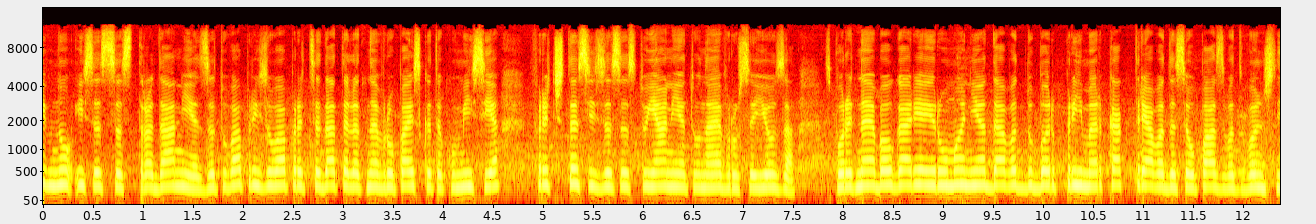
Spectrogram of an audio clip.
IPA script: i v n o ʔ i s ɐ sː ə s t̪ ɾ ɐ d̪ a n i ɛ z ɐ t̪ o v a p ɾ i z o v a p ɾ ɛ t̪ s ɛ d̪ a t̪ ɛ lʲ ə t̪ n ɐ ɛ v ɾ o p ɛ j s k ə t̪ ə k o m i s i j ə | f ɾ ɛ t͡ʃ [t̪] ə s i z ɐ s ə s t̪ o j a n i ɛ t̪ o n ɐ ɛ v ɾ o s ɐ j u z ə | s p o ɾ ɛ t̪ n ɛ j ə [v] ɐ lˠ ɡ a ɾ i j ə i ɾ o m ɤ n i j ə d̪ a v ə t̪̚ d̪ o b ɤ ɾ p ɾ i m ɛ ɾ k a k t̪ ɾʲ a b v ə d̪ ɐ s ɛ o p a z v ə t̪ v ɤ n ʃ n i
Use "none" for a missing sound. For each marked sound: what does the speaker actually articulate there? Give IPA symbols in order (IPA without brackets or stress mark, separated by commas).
t̪, b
